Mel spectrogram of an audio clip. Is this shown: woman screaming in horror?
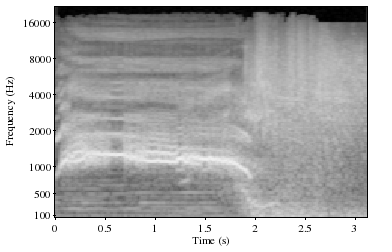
yes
